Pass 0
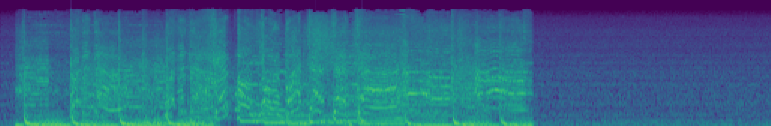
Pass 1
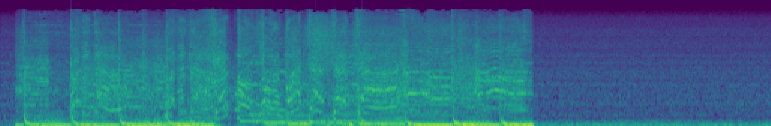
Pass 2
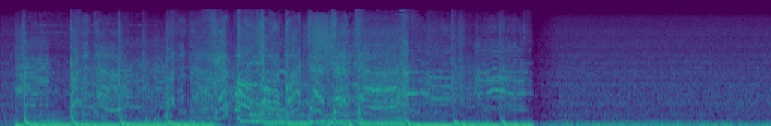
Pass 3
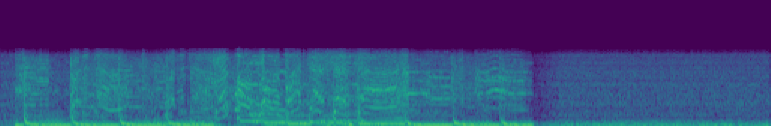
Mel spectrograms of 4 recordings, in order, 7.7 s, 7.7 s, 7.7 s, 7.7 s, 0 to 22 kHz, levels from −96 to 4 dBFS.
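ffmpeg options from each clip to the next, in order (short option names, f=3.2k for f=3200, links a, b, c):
-af "asubboost=boost=7:cutoff=87"
-af "acompressor=threshold=-29dB:ratio=6,volume=-5.5dB"
-af "aresample=8000,aresample=44100,volume=6dB"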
